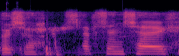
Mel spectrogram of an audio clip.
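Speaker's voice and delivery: slow, flat, unexcited delivery.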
